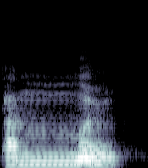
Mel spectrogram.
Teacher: 받침 비읍이 미음으로 발음됐죠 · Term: 비음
